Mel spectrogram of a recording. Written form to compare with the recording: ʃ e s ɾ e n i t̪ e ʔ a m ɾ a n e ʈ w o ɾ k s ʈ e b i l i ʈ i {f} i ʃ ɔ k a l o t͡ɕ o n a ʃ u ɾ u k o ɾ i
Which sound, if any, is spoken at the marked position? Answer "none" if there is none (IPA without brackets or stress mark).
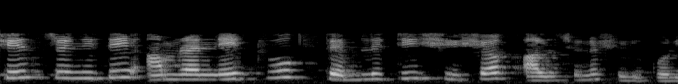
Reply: ʃ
